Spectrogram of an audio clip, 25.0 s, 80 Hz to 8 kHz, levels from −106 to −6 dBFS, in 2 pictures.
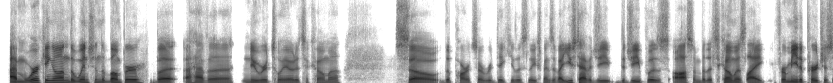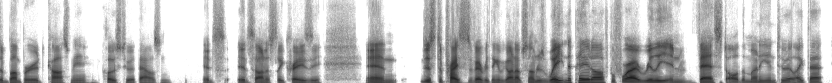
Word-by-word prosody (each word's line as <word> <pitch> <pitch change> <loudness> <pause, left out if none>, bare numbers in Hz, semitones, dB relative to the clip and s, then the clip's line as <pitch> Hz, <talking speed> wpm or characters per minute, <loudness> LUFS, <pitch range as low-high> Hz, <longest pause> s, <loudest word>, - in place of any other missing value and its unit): I'm 120 -1 +6
working 175 +5 +4
on 165 -3 +4
the 130 - +2
winch 140 +3 +1
and 135 -2 -5
the - - -1
bumper, 140 +1 +3
but 110 -2 +3
I - - -1
have 120 -1 -1
a 95 -2 -2
newer 110 0 -1
Toyota 100 -1 -3
Tacoma, 100 +4 -7 0.8
so 95 -1 +1
the - - -4
parts 95 +1 -5
are 95 - -4
ridiculously 95 +1 -8
expensive, 105 +4 -9
I 95 - +3
used 155 - -2
to - - +5
have 110 - +3
a - - -4
Jeep, 105 +2 -4
the 105 - -8
Jeep 110 +2 -2
was 100 -4 -3
awesome, 105 -2 +2
but 95 - -5
the - - -3
Tacoma 120 -2 +1
is, 100 -2 -6
like 90 -4 +2 0.2
for 110 - -1
me 125 +5 +6
to 135 - +3
purchase 120 -4 0
a - - -2
bumper, 95 +1 -2
it 90 - -10
cost 90 -1 -2
me 90 -2 -10 0.2
close 95 -2 -4
to 95 - -7
1,000 85 -1 -7 0.5
it's 90 -2 -9 0.2
it's 100 0 -5
honestly 95 -1 -2
crazy, 90 -1 -2 0.7
and 95 -4 +1 0.4
just 120 0 0
the - - -5
prices 110 -4 +4
of 95 - -12
everything 95 +1 0
have 95 -1 -8
gone 100 +1 +2
up, 105 - 0
so 110 - -4
I'm 110 - -1
just 105 -3 -5
waiting 110 +13 +5
to 165 - +1
pay 160 -1 +4
it 155 - +4
off 150 -1 +3
before 125 0 +4
I 115 - +10
really 110 +2 +2
invest 95 +1 +1
all 115 - 0
the 115 - -9
money 120 +1 -4
into 120 +1 -5
it - - -3
like 115 0 -3
that, 125 0 0
105 Hz, 190 wpm, -26 LUFS, 95-120 Hz, 0.8 s, I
